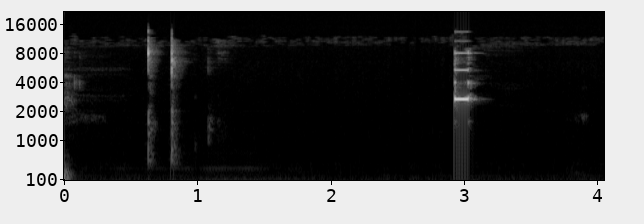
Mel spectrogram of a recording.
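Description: A single mouse click, then about three seconds in one short, high-pitched beep from an RFID keycard encoder, signalling that the keycard has been encoded successfully.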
